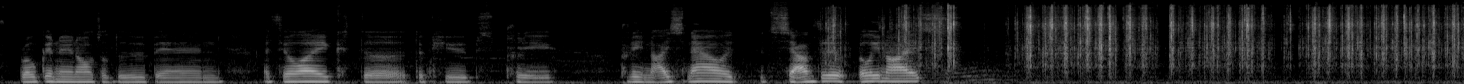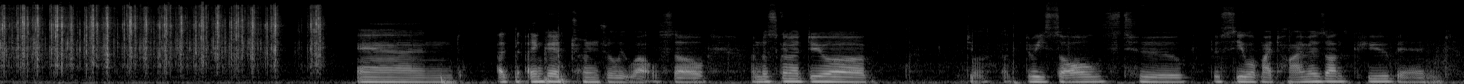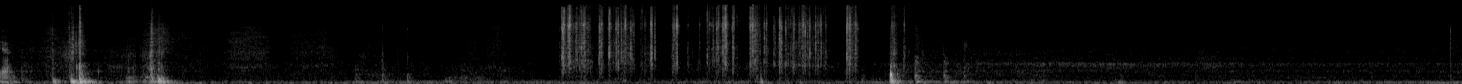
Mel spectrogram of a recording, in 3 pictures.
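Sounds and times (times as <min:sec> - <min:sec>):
puzzle cube plastic pieces clacking: 0:08.2 - 0:18.0, 0:34.9 - 0:38.4.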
